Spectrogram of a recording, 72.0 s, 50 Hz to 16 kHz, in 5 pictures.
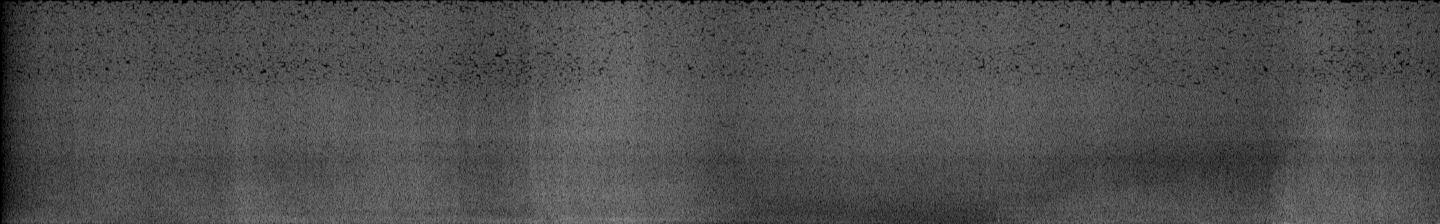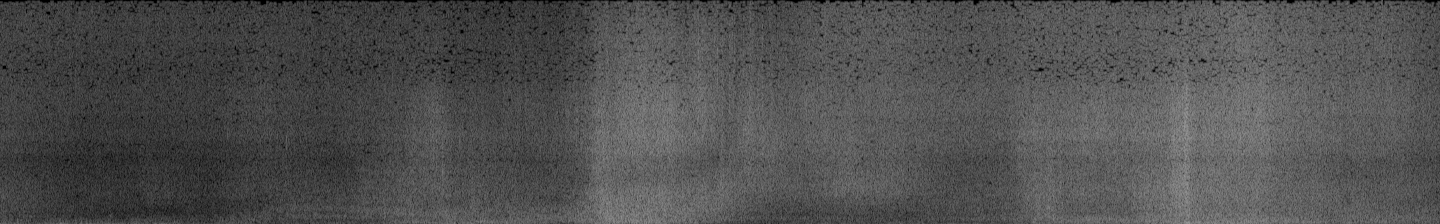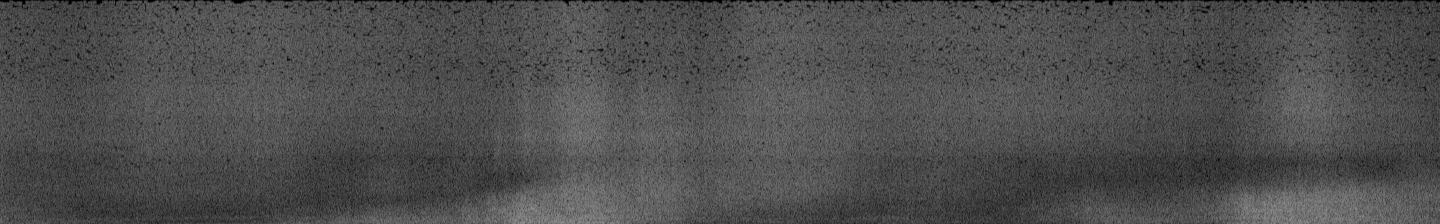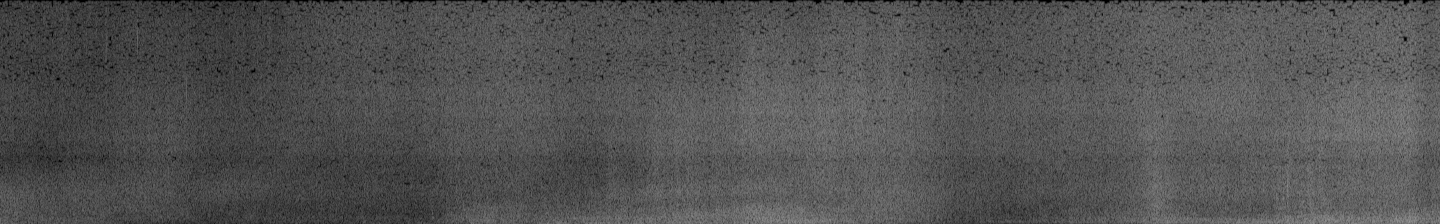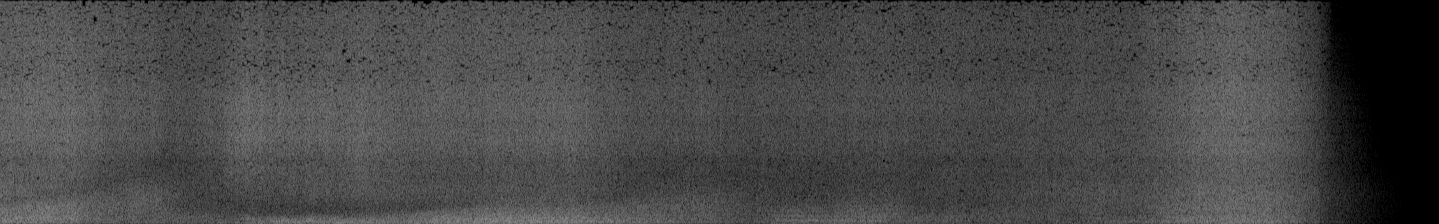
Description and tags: Field recording of waves breaking on Felixstowe Beach in Suffolk, England. Recorded using a mono shotgun mic, external pre-amp and Zoom H4. Recorded close to the water to try and capture the spray from the waves. Wind shield was used but a little bit of wind exists on the recording with a HPF used to minimise rumble. A little bit of stereo reverb has been added to give a bit of width to the mono recording.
